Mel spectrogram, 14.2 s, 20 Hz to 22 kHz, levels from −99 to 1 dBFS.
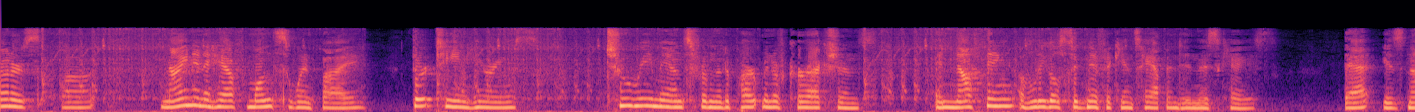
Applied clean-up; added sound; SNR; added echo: none; Car; 17 dB; none.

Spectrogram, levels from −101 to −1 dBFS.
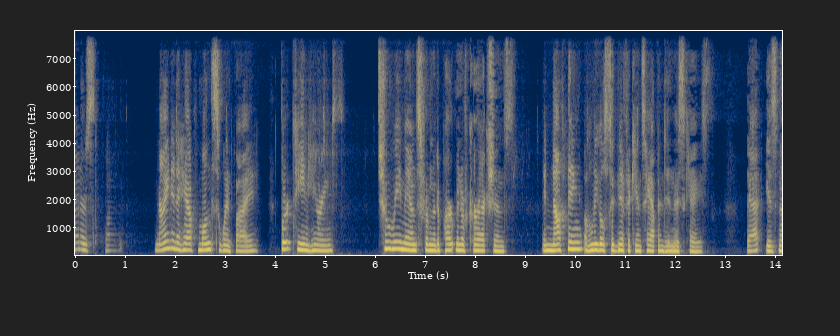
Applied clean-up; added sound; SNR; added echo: neural mask model DeepFilterNet 3.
